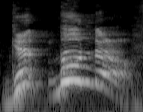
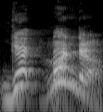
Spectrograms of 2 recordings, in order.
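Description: First: High, slow bellow from the tower; guard's shout. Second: High, much louder call with a harder Mundo; guard's shout. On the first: Guard tower sentry shouting to the others, a slow high bellow. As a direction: roar the order across the fields. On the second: Guard correcting the name, shouting it high and loud. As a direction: yell it out from the wall. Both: Acted.

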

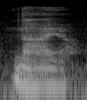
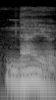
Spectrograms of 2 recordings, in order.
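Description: First: なあよ with な and あ held apart; separate vowels. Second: なよ with な and あ run together; merged vowels. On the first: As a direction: give あ its own beat in なあよ. (「な」と「あ」を分けて「なあよ」と発音) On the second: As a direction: shorten it to なよ, no separate あ. (「な」と「あ」をくっつけて「なよ」と発音) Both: Shown as a demonstration. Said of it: "なとあをくっつけてしまわないように".

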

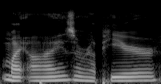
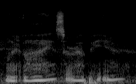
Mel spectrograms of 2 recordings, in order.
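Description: First: Slow, put-on creepy voice; friend's bit as a serial killer. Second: Soft, creepy whisper; whispered serial killer bit. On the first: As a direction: let it creep out slowly. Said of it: "That's [name]'s, [name]'s impression of, uh, Ted Bundy". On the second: Retold or imitated. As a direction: breathe it out like a killer showing off. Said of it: "I can do an impression".

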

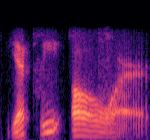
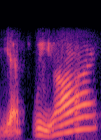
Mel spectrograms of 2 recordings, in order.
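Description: First: Low and slow. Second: Said in the usual way. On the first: Real, not acted. Slow low repeat of same words.

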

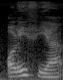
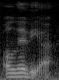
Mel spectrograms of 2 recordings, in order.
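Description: First: Olivia with an F for the V, "Olifia"; wrong pronunciation. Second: Olivia with a clear V; correct pronunciation. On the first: Vlogger showing the mistake in Olivia, mispronounced. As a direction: mispronounce Olivia as oh-LEE-fee-a. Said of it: "It's not Olivia". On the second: Vlogger correcting the female name Olivia, correct pronunciation. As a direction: model Olivia as oh-LIV-ee-a. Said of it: "but it's Olivia". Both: Shown as a demonstration.

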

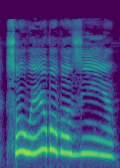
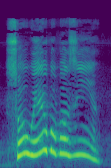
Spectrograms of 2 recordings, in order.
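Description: First: Much higher, louder fake little-girl voice; wolf pretending sweetly to be the child; wolf faking a little girl. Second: Put-on much higher, louder little-girl voice; the girl calling out to grandma. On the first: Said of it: "imitando a voz de uma garotinha". (lobo fingindo voz de menininha) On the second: Menina responde. (menininha, voz aguda)

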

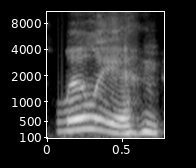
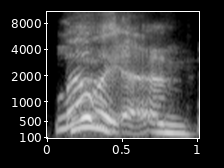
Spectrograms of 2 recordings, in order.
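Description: First: Said in the usual way. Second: Loud, drawn-out mock-panicked call. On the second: Player calls for the baddie in character, mock panic. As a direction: call the name out in a badly acted panic. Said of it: "in a really bad voice".

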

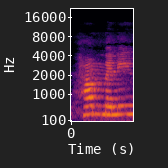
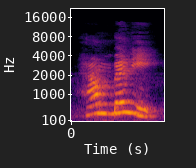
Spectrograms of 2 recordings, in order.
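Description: First: Said in the usual way. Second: Louder, forceful demand. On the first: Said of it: "Luke asked". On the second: A narrator's reading. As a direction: insist on an answer. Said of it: "the general demanded".

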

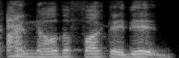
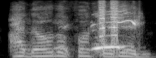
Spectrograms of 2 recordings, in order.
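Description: First: Quiet disbelief. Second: Loud, squeaky outraged repeat; high-pitched disbelief. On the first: Host reacting to the villain's silly defeat, quiet disbelief. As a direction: say it under your breath, appalled. Acted disbelief, then repeated higher. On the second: Host reacting to the villain's silly defeat, high-pitched outraged disbelief. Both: Retold or imitated.

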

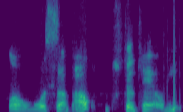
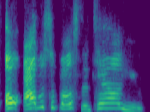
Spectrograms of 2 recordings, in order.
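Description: First: Low, soft questioning echo; retold disbelieving echo. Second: Higher-pitched mimicked bottle girl; imitated bottle girl. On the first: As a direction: echo it back low and doubtful. Echoes bottle girl back in disbelief. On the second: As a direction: put on the server's higher voice. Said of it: "She goes".

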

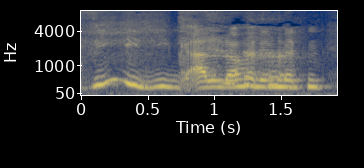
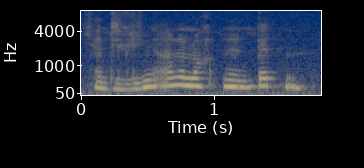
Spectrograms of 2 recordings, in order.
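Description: First: Louder, disbelieving repeat of the question; incredulous echo. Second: Said in the usual way. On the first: Retold or imitated. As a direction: throw the line back in shock. Ungläubiges Nachfragen im Rückblick. (laut und ungläubig)

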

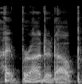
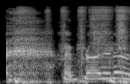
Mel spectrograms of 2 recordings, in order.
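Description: First: Said in the usual way. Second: Very high, drawn-out squeal; high-pitched protest. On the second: Retold or imitated. Brother answers the old man asking for food, high helpless protest.

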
